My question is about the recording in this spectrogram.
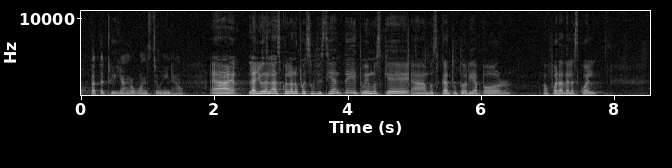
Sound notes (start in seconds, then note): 2.5 foreign language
